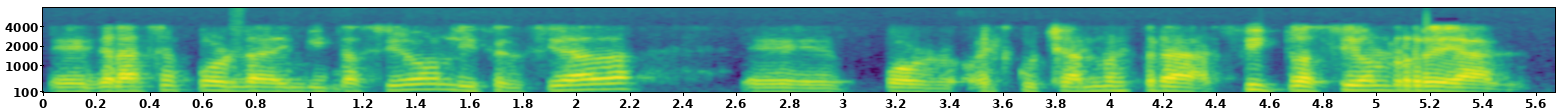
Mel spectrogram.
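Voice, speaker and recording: A man's voice: mid-range voice, a little slow. A man from Caracas with a Venezuelan accent, a civil association representative giving an earnest, hesitant advocacy statement full of fillers over a video call. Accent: Caracas Venezuelan Spanish. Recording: tinny phone-like line.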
